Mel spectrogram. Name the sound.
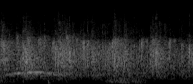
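audience clapping hands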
